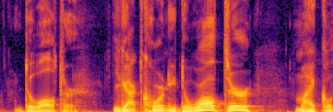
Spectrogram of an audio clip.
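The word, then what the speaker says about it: Dauwalter: DeWalter.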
